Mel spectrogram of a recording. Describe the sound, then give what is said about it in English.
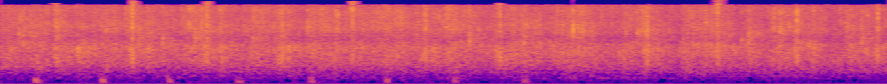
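An audience at an evening event for the charity Erskine breaks into a sustained round of applause, dense overlapping claps forming a steady, fairly loud crackling wash with no voices standing out. “And I think that just deserves a massive round of applause when you see stories like Bill there.”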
